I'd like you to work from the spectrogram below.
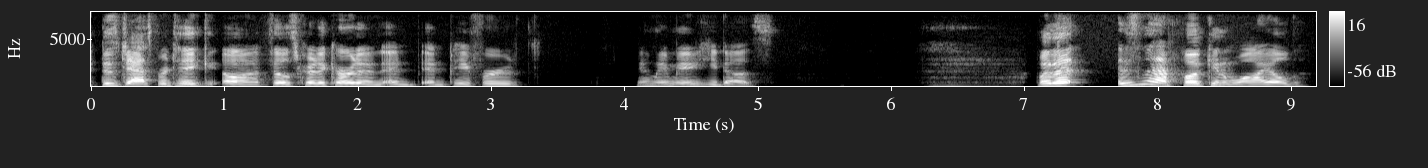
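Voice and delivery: ordinary talk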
